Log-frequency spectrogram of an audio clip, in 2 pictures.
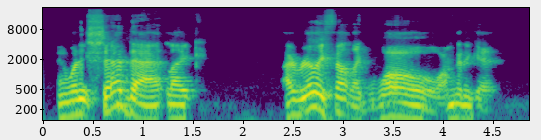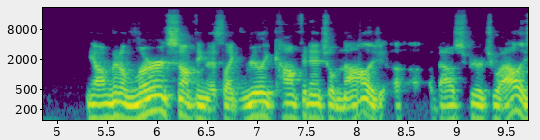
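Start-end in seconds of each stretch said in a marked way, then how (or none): none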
